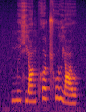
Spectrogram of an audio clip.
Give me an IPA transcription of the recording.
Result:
m i˨˦ ɕ j ɑ˨˦ ŋ pʰ ɤ˦ ʈ͡ʂʰ u˦ l j ɑ˨˩ ʊ̯

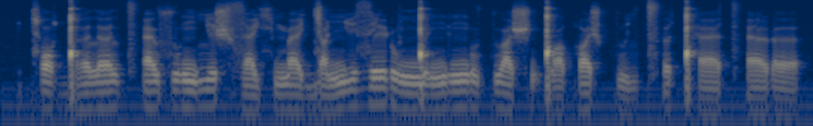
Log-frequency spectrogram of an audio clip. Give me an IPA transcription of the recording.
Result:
cʰ ɔ˨ ɡ͡ǃ ɜ˨ l ɜ˦ l t͡sʼ æ˦ sʷ ɜ˦ ŋ ʎ ə˦ ʃ z æ˨ ç m æ˨ ɟ ɑ˨ ɲ i˦ z i˦ ɽ u˨ ŋ͡ǃ ɪ˨ ŋ ɪ˦ ŋ ʊ˦˨ tʷ ɑ˦˨ ʃ ŋ͡ǃ ɑ˨ qʷ ɜ˦ ʃ tʷ ɪ˨ ʎ t͡sʼ ə˦ ǃʰ æ˨ t͡sʼ æ˨ ɽ ɜ˨

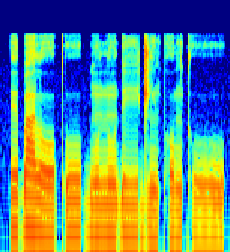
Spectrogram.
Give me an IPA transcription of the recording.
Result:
ɪ˦ ɓ a˦ l oː˨ kʼ uː˦ ɡ͡b ũ˦ n ũ˦ ɗ iː˦ d͡ʒ ĩ˨ pʰ o˦ ŋ tʰ uː˨

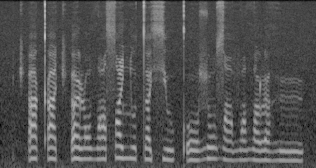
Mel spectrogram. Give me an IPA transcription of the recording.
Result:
t͡ʃʼ a kʼ a t͡ʃʼ ɐ ɭ ɵ ðˤ i sˤ ɐ ʎ o t ɐ sʲ u kʼ o ɮ u zˤ a v i ðˤ ɐ ɭ ɐ ɦ ʉ

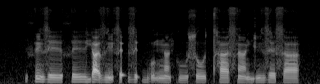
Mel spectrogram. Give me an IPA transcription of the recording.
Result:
θ ĩ˦˨ z e˨ ɪ̯ θ e˦ ɪ̯ j ä̰˦˨ z ĩ˦˨ s ɛ˦ ʔ z ɪ˦ ʔ b o̰˦˨ ʊ̯ ŋ ã˨ k u˨ s o˨ ʊ̯ tʰ ä˦ s ã˨ ɡ ĩ˦ z ɛ˦ s ä˦

